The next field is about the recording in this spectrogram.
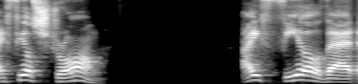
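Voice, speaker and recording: A man's fairly high voice at a very slow pace against a quiet background. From New York City (Queens). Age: 60s. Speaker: person in addiction recovery. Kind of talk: testimony. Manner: halting, many fillers.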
